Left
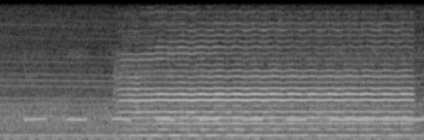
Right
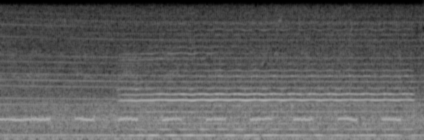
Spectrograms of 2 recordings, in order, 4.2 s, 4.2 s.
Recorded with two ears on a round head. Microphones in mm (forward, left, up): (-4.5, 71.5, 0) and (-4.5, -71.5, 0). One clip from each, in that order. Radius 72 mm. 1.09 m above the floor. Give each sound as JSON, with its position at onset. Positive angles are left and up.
{"t": 1.1, "sound": "a violin", "side_deg": 40}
